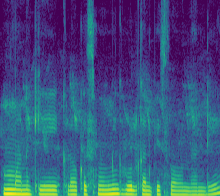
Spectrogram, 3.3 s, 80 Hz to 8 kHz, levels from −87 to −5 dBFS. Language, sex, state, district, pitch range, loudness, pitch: Telugu, female, Andhra Pradesh, Annamaya, 160-175 Hz, -15 LUFS, 170 Hz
